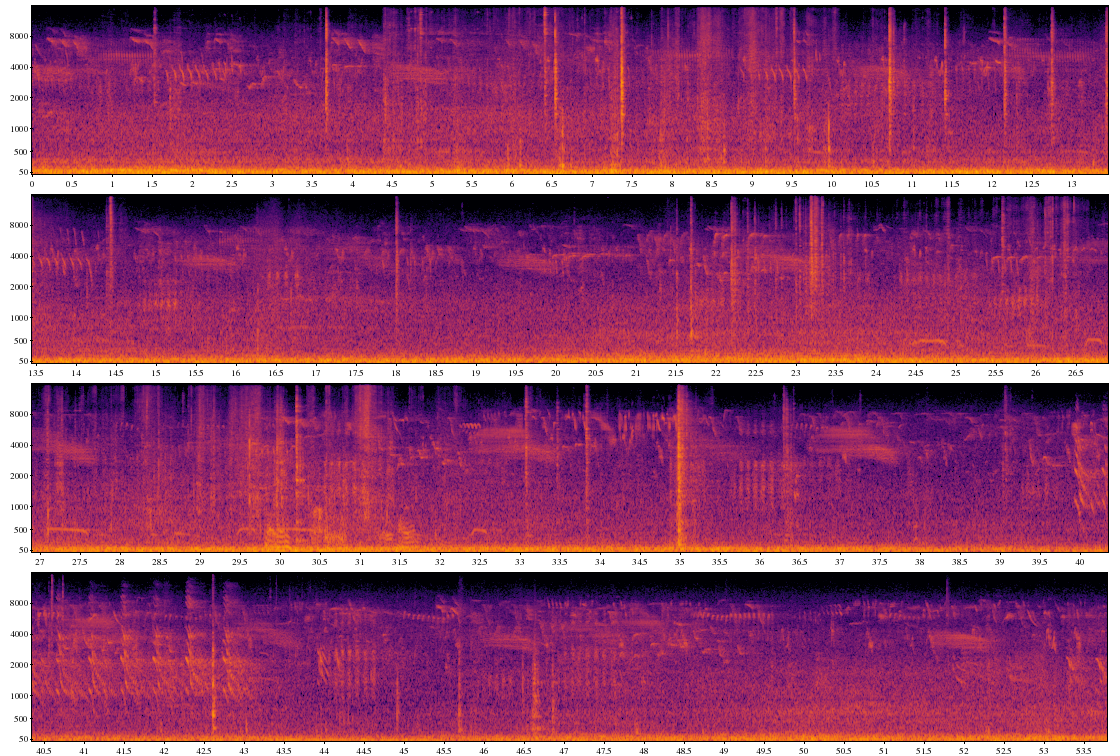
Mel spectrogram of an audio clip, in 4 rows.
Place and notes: Bredereiche, Fürstenberg/Havel, Deutschland - morning at the river Havel
morning at the river Havel, village of Bredereiche. Drone from cars on cobblestones, an angler leaves the place, jackdaws around.
(Sony PCM D50, Primo EM 172)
